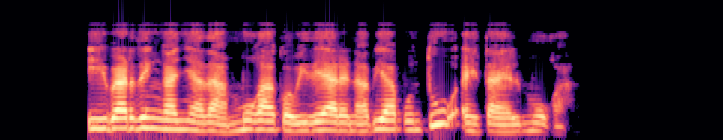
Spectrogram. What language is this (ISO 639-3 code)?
eus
